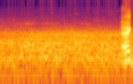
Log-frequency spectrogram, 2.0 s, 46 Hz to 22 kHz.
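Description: Steady, even rush of jet engine noise from a Boeing 747 freighter slowing on the runway after landing. A man's voice starts right at the end.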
